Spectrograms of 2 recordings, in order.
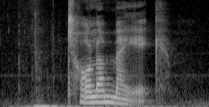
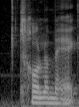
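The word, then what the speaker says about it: Ptolemaic: it's going to try me crazy hold on toic there we go toic and it's spelled p t o l e m a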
